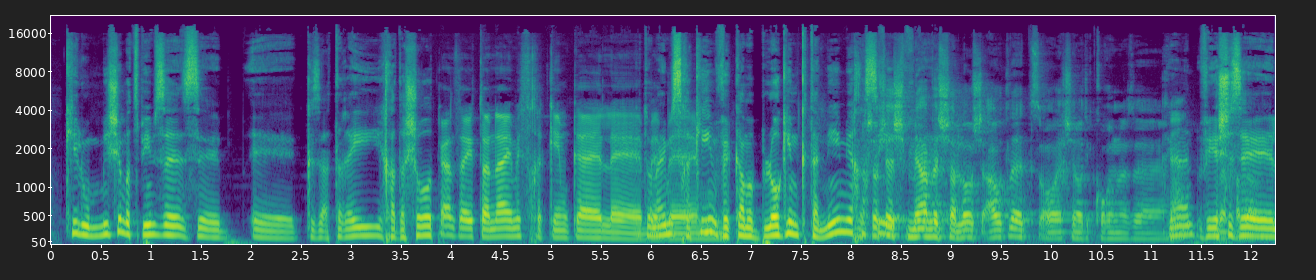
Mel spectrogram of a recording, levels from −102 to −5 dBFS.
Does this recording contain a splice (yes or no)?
yes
